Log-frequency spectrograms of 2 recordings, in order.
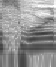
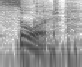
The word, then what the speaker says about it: sword: i hear someone say sword like the hair on the back of my neck stands up like i'm like no it is sword that w is silent do not do the swoop no no i hate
